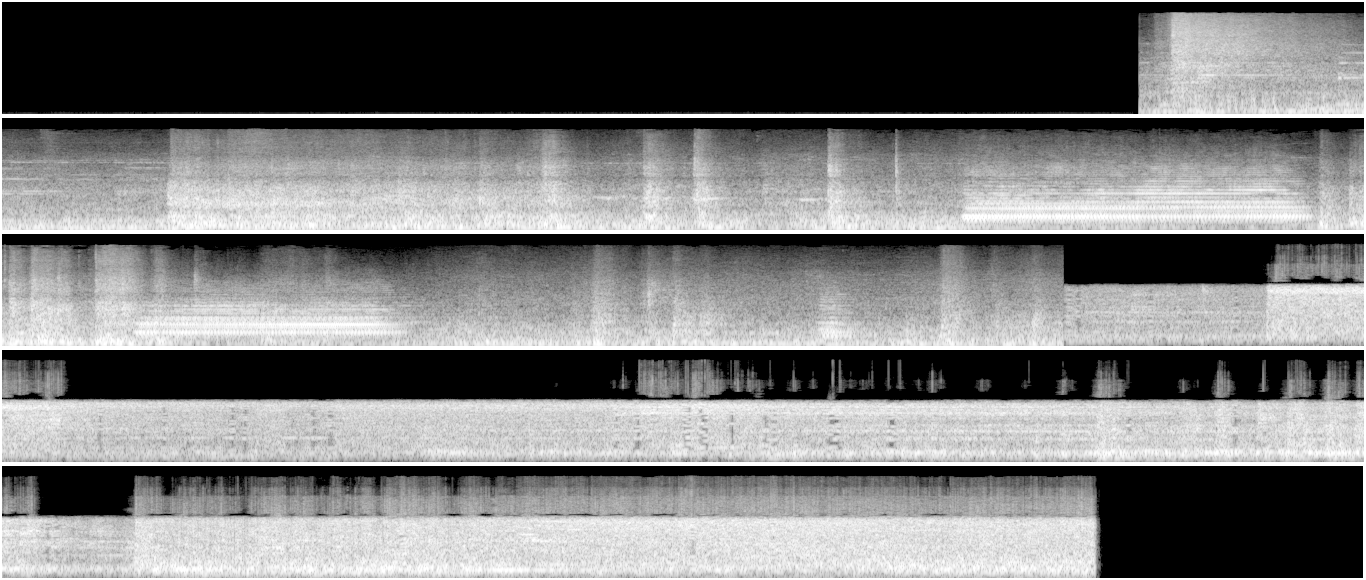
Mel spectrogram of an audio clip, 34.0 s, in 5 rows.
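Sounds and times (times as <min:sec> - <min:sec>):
freight train rumbling and clattering: 0:05.7 - 0:21.2, 0:21.9 - 0:32.7
locomotive horn blasts: 0:11.6 - 0:13.5, 0:14.2 - 0:15.7, 0:17.7 - 0:18.0.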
